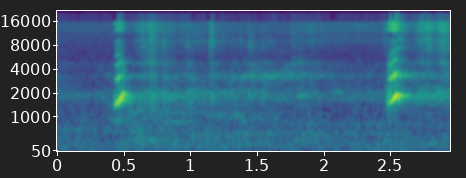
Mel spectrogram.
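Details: Pet cockatiel giving two short, sharp whistled chirps about two seconds apart, each bright and rising slightly, over a quiet indoor background.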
